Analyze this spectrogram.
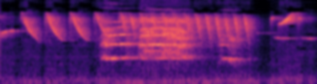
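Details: Canary singing for training caged birds that have gone quiet; three falling sweeps lead into a loud, harsh, buzzing rolled trill, ending with a brief high whistle.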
